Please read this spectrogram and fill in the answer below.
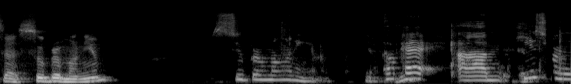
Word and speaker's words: Subramaniam: It's Subramanian.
